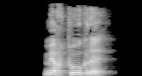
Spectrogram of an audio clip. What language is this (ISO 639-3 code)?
btv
